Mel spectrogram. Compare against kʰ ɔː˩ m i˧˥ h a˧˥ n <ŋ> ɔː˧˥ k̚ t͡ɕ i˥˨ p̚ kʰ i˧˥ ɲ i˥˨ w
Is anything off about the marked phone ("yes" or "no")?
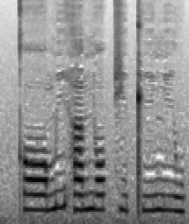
yes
